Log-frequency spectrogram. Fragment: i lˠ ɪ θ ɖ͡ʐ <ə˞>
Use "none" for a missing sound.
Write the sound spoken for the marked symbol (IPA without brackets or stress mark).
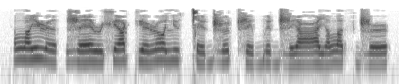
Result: ə˞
